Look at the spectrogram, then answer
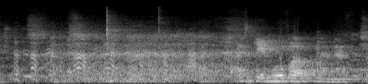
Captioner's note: laughter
